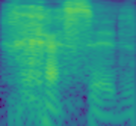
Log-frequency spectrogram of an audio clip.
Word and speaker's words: chesed: And so, what we see in English is hesed, is pronounced chesed.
